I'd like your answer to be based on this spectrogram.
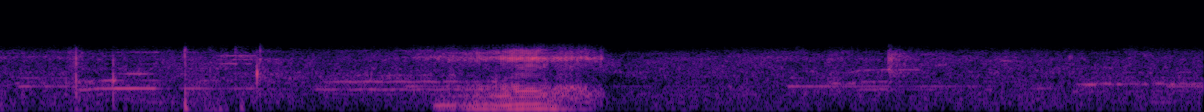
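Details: A single rattling, snorting inward breath during sleep, with faint music in the background: snoring.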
